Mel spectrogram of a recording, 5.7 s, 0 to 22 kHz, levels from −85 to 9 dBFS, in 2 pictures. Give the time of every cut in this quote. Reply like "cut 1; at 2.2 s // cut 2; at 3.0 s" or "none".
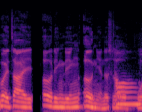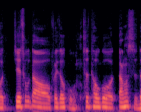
none

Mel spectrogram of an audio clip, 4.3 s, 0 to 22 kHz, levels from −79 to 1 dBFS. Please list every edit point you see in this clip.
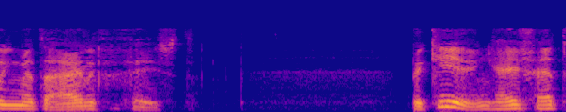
none

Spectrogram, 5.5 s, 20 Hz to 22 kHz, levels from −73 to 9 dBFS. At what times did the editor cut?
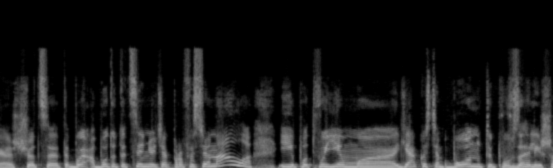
cut 1; at 4.5 s

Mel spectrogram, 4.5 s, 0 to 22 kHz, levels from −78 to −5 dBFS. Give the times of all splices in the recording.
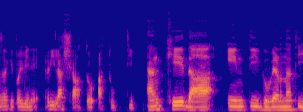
cut 1; at 2.1 s

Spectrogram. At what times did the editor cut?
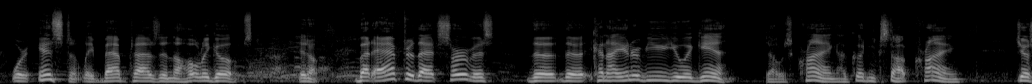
cut 1; at 5.9 s // cut 2; at 7.7 s

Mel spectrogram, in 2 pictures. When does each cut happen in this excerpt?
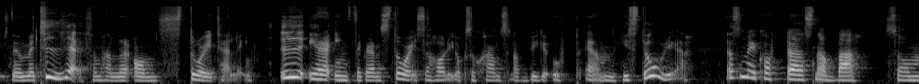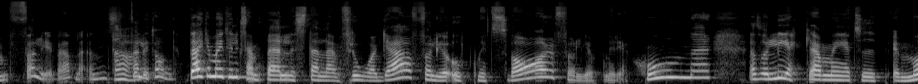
none

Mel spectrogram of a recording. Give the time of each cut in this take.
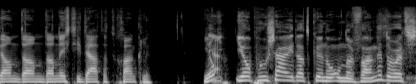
none

